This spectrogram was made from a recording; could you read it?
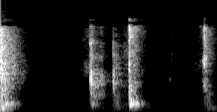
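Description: Tarot cards being given a final shuffle: a burst of papery riffling, a pause, then three quick crisp slaps of cards, a short gap and one final snap. No voices are heard.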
